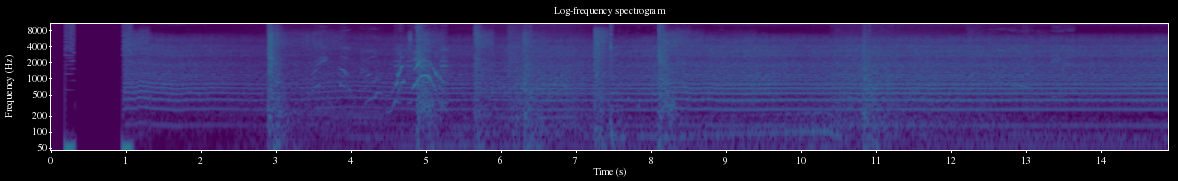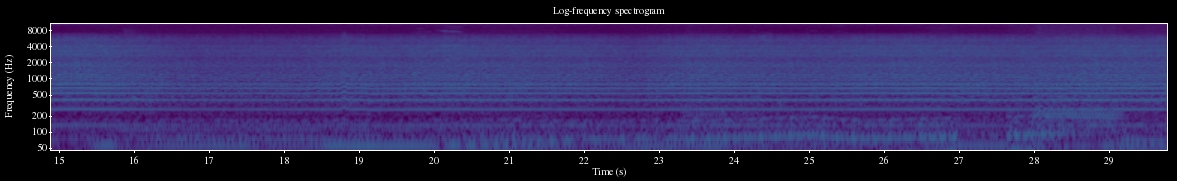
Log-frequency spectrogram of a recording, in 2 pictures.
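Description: A small model plane engine buzzes steadily.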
